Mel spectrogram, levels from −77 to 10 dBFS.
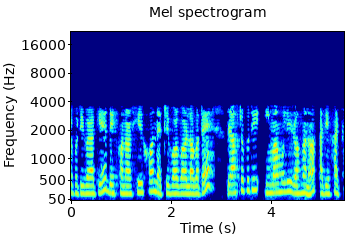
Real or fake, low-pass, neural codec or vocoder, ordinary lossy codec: real; 3.6 kHz; none; AAC, 24 kbps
